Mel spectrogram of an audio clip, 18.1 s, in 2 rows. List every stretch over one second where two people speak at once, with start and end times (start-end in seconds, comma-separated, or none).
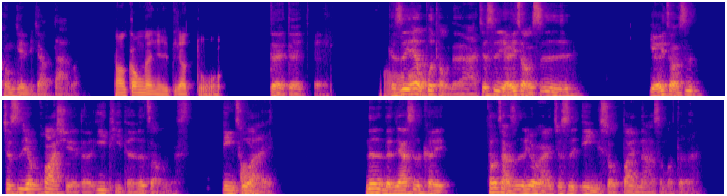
none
